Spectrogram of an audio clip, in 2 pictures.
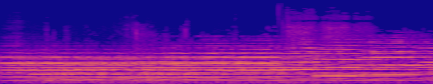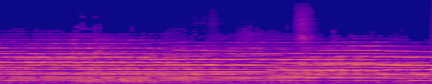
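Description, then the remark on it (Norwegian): A sustained, buzzy brass tone from a sneeze blown into a trombone, with rich stacked harmonics, wavering and bending in pitch over about nine seconds, with brief breathy bursts layered on top, loud and steady throughout with no talking. “Hvordan høres det ut å snys? Altså, å nys i en trombone.”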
